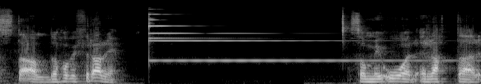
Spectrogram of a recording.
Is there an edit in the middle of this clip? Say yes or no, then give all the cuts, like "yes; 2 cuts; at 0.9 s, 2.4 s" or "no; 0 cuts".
no; 0 cuts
